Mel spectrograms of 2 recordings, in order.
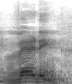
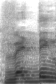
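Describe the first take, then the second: First: वेडिंग with only one d sounded; वेडिंग without doubling the d; single-d pronunciation. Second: वेडिंग with both d's sounded; वेडिंग wrongly split on a doubled d; wrong double-d pronunciation. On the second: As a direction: say वेडिंग as ved-ding, doubling the d. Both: Shown as a demonstration. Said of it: "वेडिंग नहीं".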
